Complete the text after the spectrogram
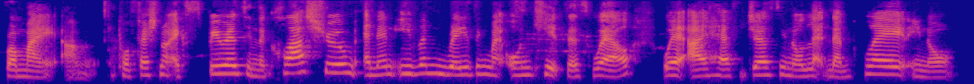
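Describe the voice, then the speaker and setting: Brisk and hardly pausing, a woman in her thirties from Singapore talks in a slightly high voice as a podcast guest. She's a parenting coach, earnestly explaining her ideas with many fillers and restarts in a conversational interview with no echo.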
